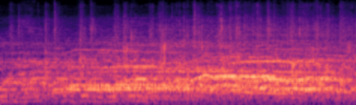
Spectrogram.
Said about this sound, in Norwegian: De ble møtt med jubel fra familie og venner da de kom ut i ankomsthallen på Flesland flyplass.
